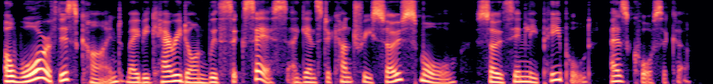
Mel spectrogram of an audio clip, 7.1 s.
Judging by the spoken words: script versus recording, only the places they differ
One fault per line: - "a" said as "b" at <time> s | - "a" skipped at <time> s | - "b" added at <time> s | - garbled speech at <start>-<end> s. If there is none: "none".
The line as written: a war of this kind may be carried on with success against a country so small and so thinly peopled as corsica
- "and" skipped at 4.6 s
